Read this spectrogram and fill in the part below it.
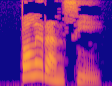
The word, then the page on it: toleransi: Indonesian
